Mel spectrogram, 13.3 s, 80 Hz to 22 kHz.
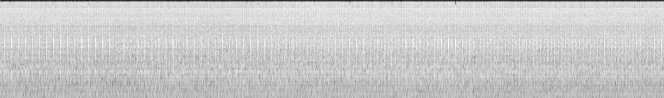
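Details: VW Polo sedan, cold start at idle: a steady, sharp ticking knock of about 3.5 per second, even and persistent. The knock reportedly fades after about 4 minutes 40 seconds, near 55 degrees.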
